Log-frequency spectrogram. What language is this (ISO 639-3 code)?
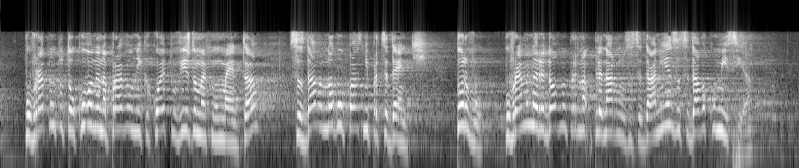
bul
